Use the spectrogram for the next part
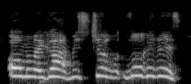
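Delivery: high-pitched gushing sales excitement; imitated enthusiasm. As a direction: imitate a wildly keen rep showing off a product. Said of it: "'cause their enthusiasm is like".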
